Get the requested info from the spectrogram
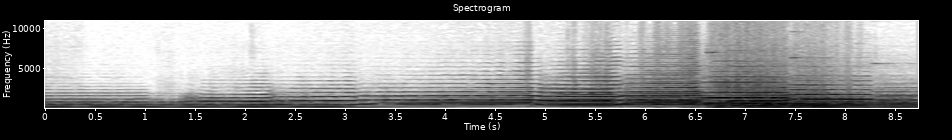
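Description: Salvation Army brass band playing a hymn arrangement in held chords, building to a loud climax about seven seconds in.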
